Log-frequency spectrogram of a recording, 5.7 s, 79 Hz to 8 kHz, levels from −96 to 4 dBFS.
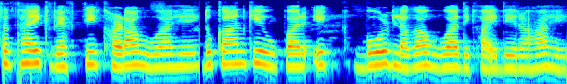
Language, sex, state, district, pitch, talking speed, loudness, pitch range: Hindi, female, West Bengal, Dakshin Dinajpur, 215 Hz, 170 wpm, -25 LUFS, 205-235 Hz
